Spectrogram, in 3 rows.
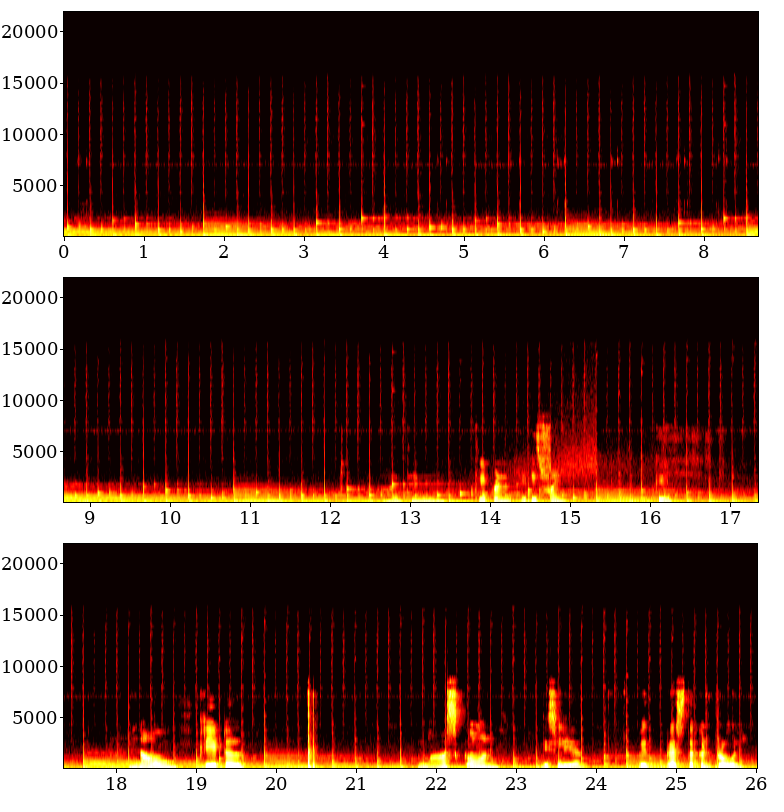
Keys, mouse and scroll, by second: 4.5 click, 14.7 click, 20.2 d.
